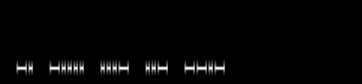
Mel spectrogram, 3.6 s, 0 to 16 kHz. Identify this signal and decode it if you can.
Morse code, heard as a keyed tone, about 40 wpm, spaced as for 29 wpm, 700 Hz. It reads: N6VUQ
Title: USA Call Signs - 2x Character Spacing - 40wpm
